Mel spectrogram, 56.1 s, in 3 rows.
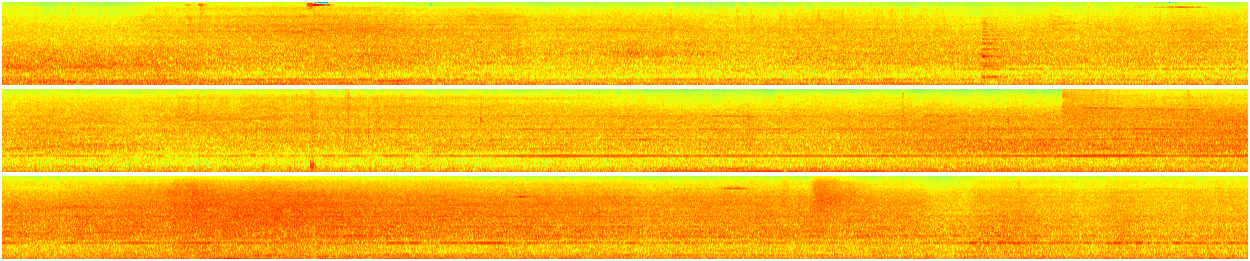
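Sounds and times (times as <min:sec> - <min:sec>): diesel train rumbling: 0:00.0 - 0:56.0
train whine: 0:16.2 - 0:56.0.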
